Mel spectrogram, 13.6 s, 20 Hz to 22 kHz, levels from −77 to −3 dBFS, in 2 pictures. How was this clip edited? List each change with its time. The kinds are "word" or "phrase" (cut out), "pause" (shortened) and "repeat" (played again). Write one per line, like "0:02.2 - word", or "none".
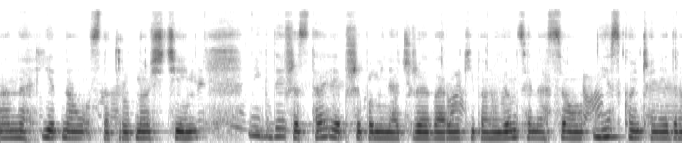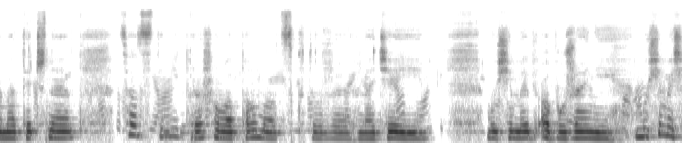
0:01.0 - word
0:02.8 - word
0:04.1 - word
0:05.5 - word
0:08.2 - word
0:08.6 - word
0:10.4 - word
0:12.1 - word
